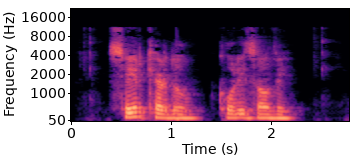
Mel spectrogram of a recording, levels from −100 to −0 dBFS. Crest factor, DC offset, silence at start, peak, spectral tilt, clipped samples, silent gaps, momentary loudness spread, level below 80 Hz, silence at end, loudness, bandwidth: 18 dB; under 0.1%; 0.4 s; -6 dBFS; -6 dB/octave; under 0.1%; none; 9 LU; -54 dBFS; 0.55 s; -23 LUFS; 11.5 kHz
